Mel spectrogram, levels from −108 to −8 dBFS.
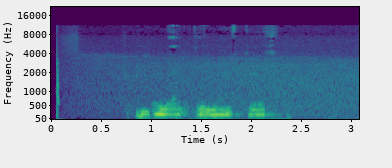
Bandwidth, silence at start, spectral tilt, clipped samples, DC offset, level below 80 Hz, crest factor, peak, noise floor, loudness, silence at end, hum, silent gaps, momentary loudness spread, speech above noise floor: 11.5 kHz; 0.05 s; -8 dB/octave; under 0.1%; under 0.1%; -58 dBFS; 18 dB; -20 dBFS; -65 dBFS; -35 LUFS; 0.05 s; none; none; 23 LU; 31 dB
